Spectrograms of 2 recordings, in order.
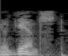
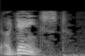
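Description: First: It is said in the speaker's usual pronunciation. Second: It is said the way Canadians pronounce it. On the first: "when we knew they should be saying against" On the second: "but they were saying against"

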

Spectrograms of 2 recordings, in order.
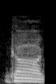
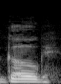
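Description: First: The vowel is a short O sound. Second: The vowel is a long O sound.

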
